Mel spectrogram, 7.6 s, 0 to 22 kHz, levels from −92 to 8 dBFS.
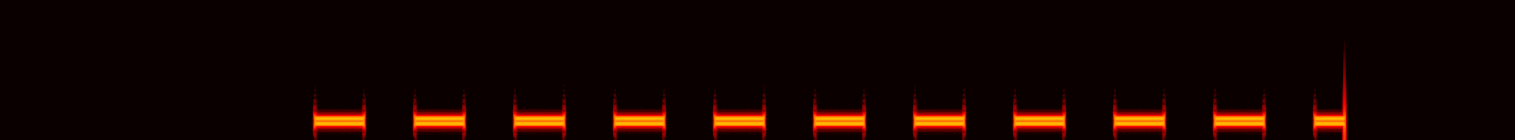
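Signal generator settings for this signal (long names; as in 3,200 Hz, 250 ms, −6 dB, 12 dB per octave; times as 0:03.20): call progress tone reorder tone, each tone −27.5 dBFS 5.15 s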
